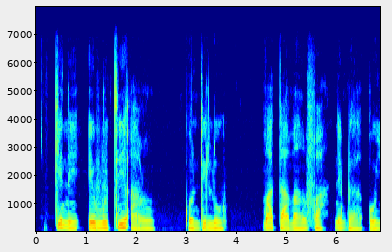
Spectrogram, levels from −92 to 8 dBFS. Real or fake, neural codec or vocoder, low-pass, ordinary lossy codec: fake; vocoder, 44.1 kHz, 128 mel bands, Pupu-Vocoder; 7.2 kHz; none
